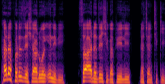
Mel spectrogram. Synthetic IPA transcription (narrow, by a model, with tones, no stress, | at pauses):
kɐ˦da˨ɸɪ˨ɾɪ˦s̬ja˨˦ʃaː˦ɽʊ˦wɐ˦ŋʔɪ˦nɪ˨bi˦ | saː˦ʔa˨dːa˨zeː˦˨ʃɪ˨ɡaː˦ɸiː˦liː˦na˨˦t͡ʃɐ˦nt͡ʃɪ˦kʲiː˦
